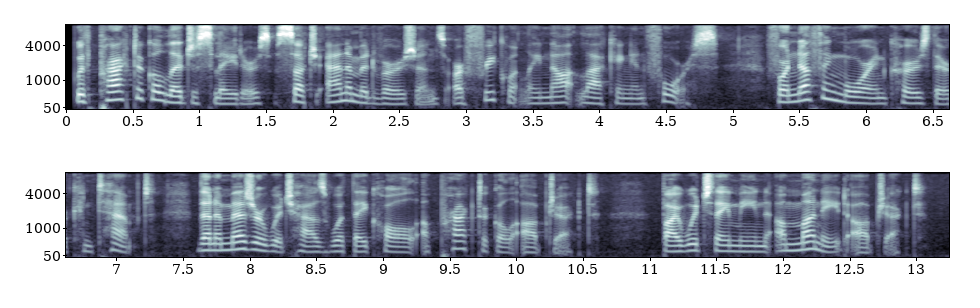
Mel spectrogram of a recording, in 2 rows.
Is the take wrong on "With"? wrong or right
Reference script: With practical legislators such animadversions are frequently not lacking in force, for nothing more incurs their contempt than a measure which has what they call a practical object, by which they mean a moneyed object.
right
